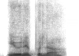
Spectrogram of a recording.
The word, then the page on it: unipolar: Indian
